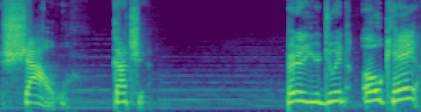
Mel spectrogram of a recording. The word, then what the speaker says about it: Xiao: Xiao is pronounced Shao.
